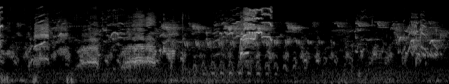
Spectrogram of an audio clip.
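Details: Lorikeets in Australia giving bursts of harsh, shrill chattering calls that swell and fade in waves, the loudest rasping burst coming about halfway through.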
